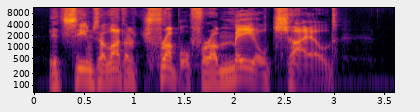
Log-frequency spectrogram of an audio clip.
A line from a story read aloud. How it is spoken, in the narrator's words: Breeza grumbled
